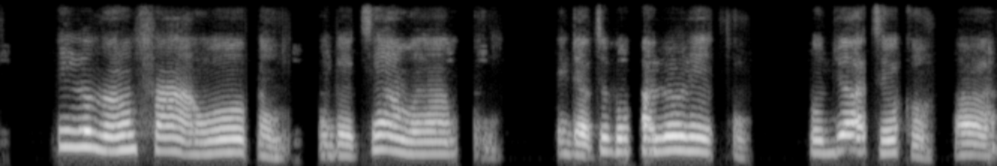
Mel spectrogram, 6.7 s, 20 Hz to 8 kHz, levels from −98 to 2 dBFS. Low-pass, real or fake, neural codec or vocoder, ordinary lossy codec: 7.2 kHz; fake; codec, 24 kHz, 0.9 kbps, WavTokenizer, medium music audio release; none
